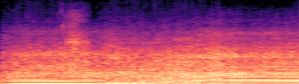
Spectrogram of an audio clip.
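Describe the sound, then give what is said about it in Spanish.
An airplane passes overhead above a studio, a steady, loud low engine roar with a broad rumbling drone that holds throughout without fading. No one speaks. “Es un avión hay muchos aviones aquí en el estudio, estamos felices.”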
